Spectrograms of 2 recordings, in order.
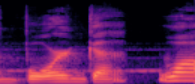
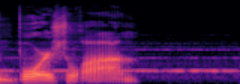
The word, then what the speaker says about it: Bourgeois: I also want to clarify I believe I pronounce lon's last name as borwa when it's actually Bourgeois so I just want to get that right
